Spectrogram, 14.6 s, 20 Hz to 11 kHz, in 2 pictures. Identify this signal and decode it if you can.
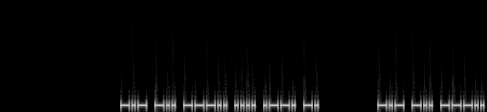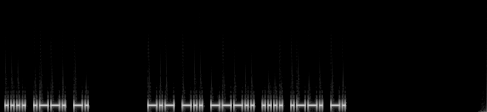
Morse code, heard as a keyed tone, about 28 wpm, 700 Hz. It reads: KD8HPN KD8HPN KD8HPN
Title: USA Call Signs - 6 Characters - Repeated 3x - 28wpm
